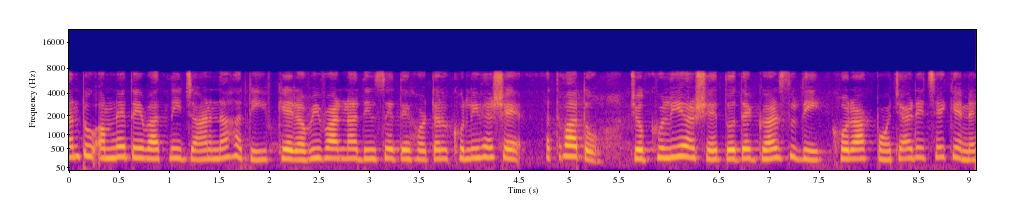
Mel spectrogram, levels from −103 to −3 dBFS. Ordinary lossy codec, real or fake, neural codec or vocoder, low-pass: none; fake; codec, 16 kHz, 1 kbps, X-Codec, HuBERT features, trained on LibriSpeech; 7.2 kHz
